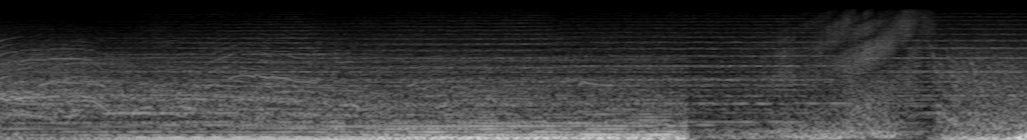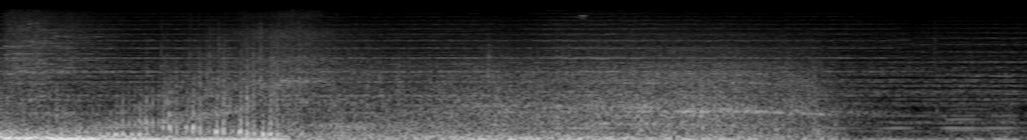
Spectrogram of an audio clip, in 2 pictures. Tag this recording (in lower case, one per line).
firing cannon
